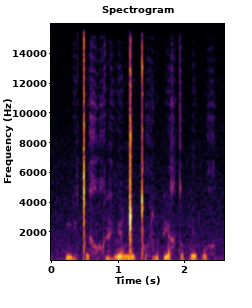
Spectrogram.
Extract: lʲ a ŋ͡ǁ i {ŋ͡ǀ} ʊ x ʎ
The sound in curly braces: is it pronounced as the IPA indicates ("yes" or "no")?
no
